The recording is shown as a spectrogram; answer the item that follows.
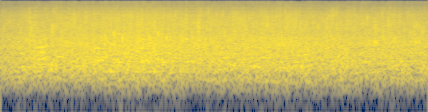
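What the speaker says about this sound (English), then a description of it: "Although the monsoon season is actually over, there are constant downpours." A heavy monsoon-style downpour in India, dense steady hiss of rain hitting surfaces, even and unbroken throughout, close and enveloping with no voices.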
